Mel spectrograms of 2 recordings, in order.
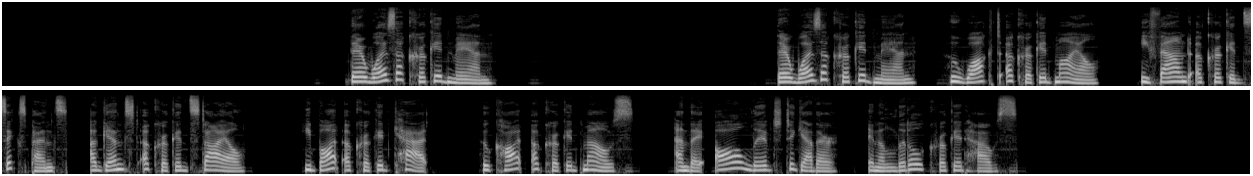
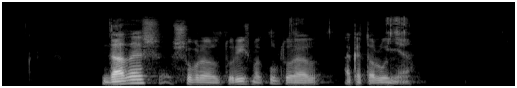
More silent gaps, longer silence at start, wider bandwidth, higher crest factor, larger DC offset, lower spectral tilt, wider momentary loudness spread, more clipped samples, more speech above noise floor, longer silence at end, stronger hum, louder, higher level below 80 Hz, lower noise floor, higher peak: first, 11.00-11.33 s, 13.17-13.30 s, 15.18-15.48 s, 16.91-17.24 s, 18.88-19.12 s, 20.88-20.99 s vs none; first, 3.5 s vs 1 s; first, 17 kHz vs 11.5 kHz; second, 18 dB vs 24 dB; neither; about the same, -5.5 dB/octave vs -5 dB/octave; second, 7 LU vs 16 LU; neither; first, over 69 dB vs 49 dB; first, 2.35 s vs 1.05 s; neither; first, -22 LUFS vs -25 LUFS; first, -58 dBFS vs -68 dBFS; first, under -90 dBFS vs -73 dBFS; second, -6 dBFS vs -2 dBFS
